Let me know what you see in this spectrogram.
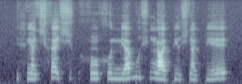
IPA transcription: fʲ ã ç h ɛ ç | h ũ x u mʲ a b u ç ŋ a pʲ o ç ã pʲ e

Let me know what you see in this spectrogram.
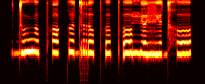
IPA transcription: d u w ʊ pʰ ɔ k ʊ d r o pʰ ʊ pʼ o mʲ ɔ vʲ ʊ d x o

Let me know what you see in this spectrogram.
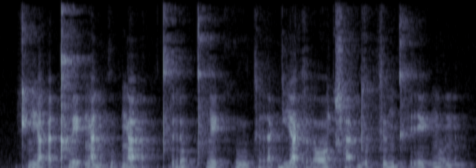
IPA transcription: kʰ l i˩˦ a̯ ʔ a˨˩ t̚ kʰ w e˥˩ ʔ ŋ a˧ n k u˥˩ k̚ ŋ a˥˩ ʔ | kʰ r o˦˥ k̚ pʰ l e˨˩ ʔ h uː˥˩ k r a˨˩ k̚ j i˥˩ a̯ k r ɔː˩˦ t͡ɕʰ a˨˩ ʔ d o˦˥ k̚ s ɯ˧ ŋ kʰ r e˦˥ k̚ m o˧ n

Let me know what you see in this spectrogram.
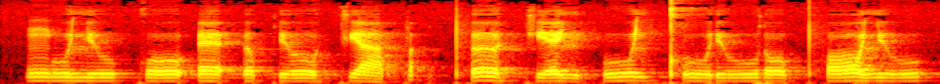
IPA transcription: ŋ u lʲ u k o ʔ ɛ ʔ ə p ɾʲ ʊ kʲ a p | pʼ ə kʲ ɛ lʲ ʔ u lʲ kʼ u ɾʲ u ɾ o pʰ ɔ lʲ u

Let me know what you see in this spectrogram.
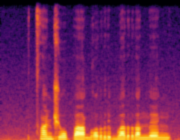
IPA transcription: t͡s ã˦ d͡ʒ oː˨ p aː˨ ɡ ɔ˨ r ɪ˦˨ b a˦˨ r a˨ n ɛ˨ ŋ

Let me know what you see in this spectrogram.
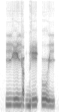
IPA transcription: j i j ʌ ɡ͡b i ʔ u j

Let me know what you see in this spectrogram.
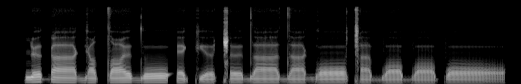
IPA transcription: ɳ ə ɠ aː ɡ ɛ tˤ əː d̪ oː ʔ ɛ kʲ əː ǁ əː d̪ aː d aː ɡ ɔː ǀ a b ɒ b ɒː p ɔː

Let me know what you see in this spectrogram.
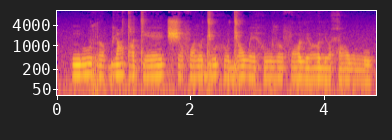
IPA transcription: ŋ u r ɤ b i dˤ i tʲ e | ʃ ɤ f ɔ l u dʲ u h u dʲ ɔ w e h u l ʊ f ɔ lʲ ɤ lʲ u ħ ɔ w u

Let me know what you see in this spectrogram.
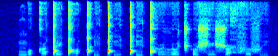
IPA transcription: ŋ o˦ k ʌ˨ ǃ e˧ ɡ͡ǃ ɔ˧ ǃʼ i˧ ǃʼ i˨ ǃʼ i˦ ǃʰ ɵ˨ l ʊ˦˨ t͡ʃʼ ʊ˦ ʃ e˨ ʃ ɵ˦˨ ħ f ɵ˦ f i˦

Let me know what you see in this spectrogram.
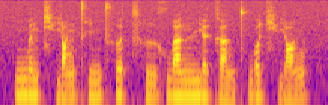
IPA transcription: n̪ w ə˥˩ n t͡ɕʰ j ɑ˧˥ ŋ t̪ʰ i˧˥ ŋ t̪ʰ ɤ˥ t͡sʰ ɹ̩˧˥ x w a˥ n n̪ j ɛ˥˩ k a˨˩ n t̪ʰ w ɔ˥ t͡ɕʰ j ɑ˧˥ ŋ

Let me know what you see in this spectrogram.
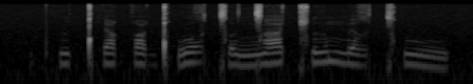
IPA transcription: pʰ ɯ ǃʰ e q o ǃʼ u ʁ ǀ ɤ ŋ͡ǀ a ǁ ɯ m e ʁ ǀʰ u

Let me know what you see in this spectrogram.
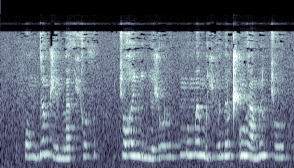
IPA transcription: f ɔ˨ m d ɜ˥ m ʒ e˩ m l a˨ θ ç o˦ θ | c o˦ ʁ e˦ ɲ ə˨ ɲ ɜ˩ ʒ o˦ l | m o˦ m ɜ˦ m ə˩ ç v ə˦ n ə˥ l t͡ʃʼ õ˥ ɣ a˨ m ʏ˥ l c o˦

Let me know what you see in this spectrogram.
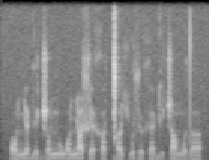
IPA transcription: ɔ˧˩˧ ɲ ɛ˥˧ ɡ e˧˩˧ d͡ʒ ɔ˨˦ ɲ u˥˧ w ɔ˨˦ ɲ ɑ˥˧ ɕ ɛ˧˩˧ x ɐ˧˩˧ ǀ ɐ˨˦ ç u˥˩ z ʏ˥˩ x ɛ˥˩ ɡ i˥˧ t͡ʃ ɑ˥˩ ŋʷ ɛ˥˧ d ɐ˧˩˧

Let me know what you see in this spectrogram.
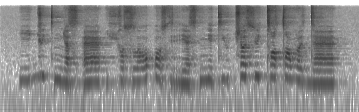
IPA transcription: i˨˦ ɟ y˦˨ tʲ ɲ a˨ s ʔ æ˧ | ç ɔ˨ s l ɔ˨˦ ʔ ɔ˨ s rʲ æ˨ s nʲ a˧ tʲ u˧ c ɐ˦ s y˧ tʲ ɘ˦ tˤ ɐ˦ v ɘ˧ d æ˧

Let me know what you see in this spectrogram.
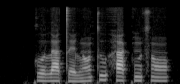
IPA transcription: k o˧ l a˧ t ɛ˨ l ɔ̃˨˦ t u˦ h a˦˨ k ũ˧ s ɔ̃˧

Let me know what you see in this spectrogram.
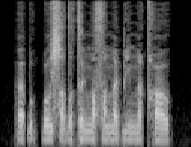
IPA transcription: ɐ ɓ o k͡p o ɕ ɐ dˤ y t y n e sˤ i n e ɓ i n i qʰ o

